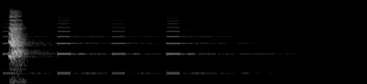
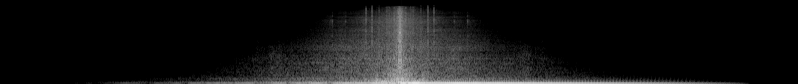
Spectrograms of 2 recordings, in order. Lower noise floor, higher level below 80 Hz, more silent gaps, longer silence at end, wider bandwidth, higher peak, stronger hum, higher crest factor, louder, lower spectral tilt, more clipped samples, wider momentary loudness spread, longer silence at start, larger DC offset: about the same, -84 dBFS vs -83 dBFS; second, -80 dBFS vs -18 dBFS; neither; first, 2 s vs 0.95 s; about the same, 15.5 kHz vs 15.5 kHz; second, -6 dBFS vs 0 dBFS; neither; first, 26 dB vs 18 dB; second, -22 LUFS vs -18 LUFS; second, 3.5 dB/octave vs -4.5 dB/octave; neither; first, 30 LU vs 23 LU; second, 0.1 s vs 2.35 s; neither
